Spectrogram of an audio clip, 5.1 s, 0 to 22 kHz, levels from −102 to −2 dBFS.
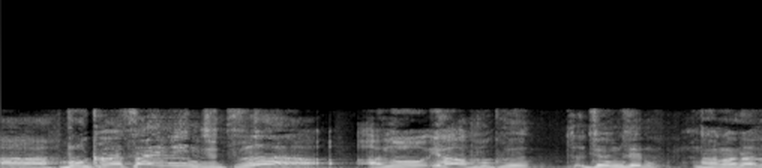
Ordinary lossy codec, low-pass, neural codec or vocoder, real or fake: none; none; codec, 16 kHz, 8 kbps, FreqCodec, smaller model; fake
